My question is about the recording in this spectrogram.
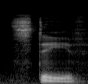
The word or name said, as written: steve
